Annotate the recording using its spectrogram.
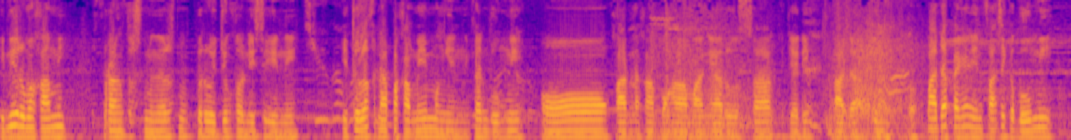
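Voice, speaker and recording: Clear music plays in the background as a man speaks at a fairly quick pace in a dry sound with no echo. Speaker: reaction video host. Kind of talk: casual reaction commentary. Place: home room. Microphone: headset.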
